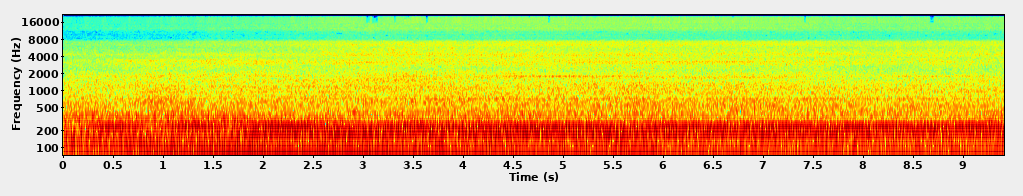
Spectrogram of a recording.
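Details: Kohler 100 generator after swapped sensor wires fixed and 4-year-old battery replaced for overcrank/no-start: loud, even, deep drone with steady hum, no misses or surging; running smoothly.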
